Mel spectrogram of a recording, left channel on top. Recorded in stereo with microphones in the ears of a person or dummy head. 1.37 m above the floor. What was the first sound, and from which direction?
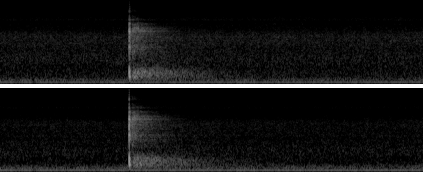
A clap, 10° right (ahead or behind).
